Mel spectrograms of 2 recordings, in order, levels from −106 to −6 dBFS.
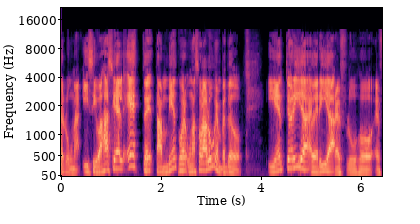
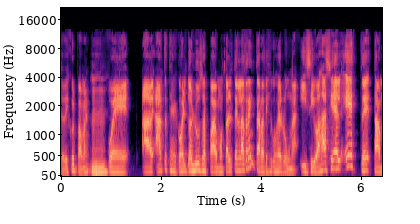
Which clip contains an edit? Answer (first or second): first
